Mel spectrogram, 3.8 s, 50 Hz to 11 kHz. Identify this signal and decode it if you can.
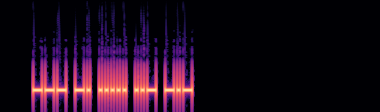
Morse code, heard as a keyed tone, about 40 wpm, 700 Hz. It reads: ON5UK
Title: Call Signs - 40wpm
